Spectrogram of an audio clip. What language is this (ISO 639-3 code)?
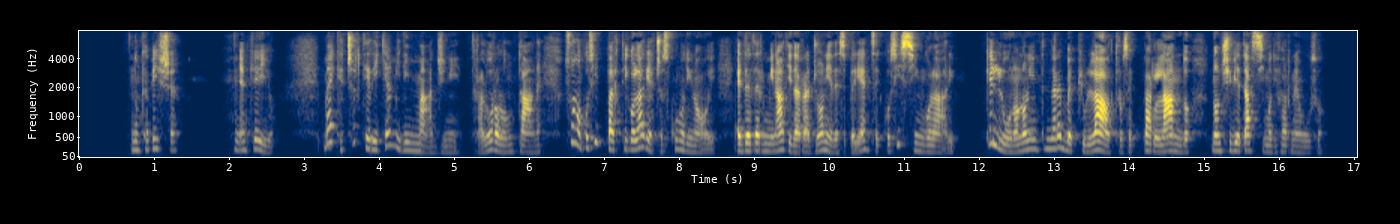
ita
